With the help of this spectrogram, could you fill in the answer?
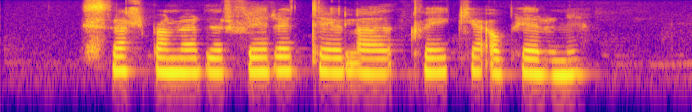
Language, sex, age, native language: Icelandic, female, 12, Icelandic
